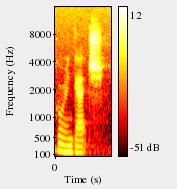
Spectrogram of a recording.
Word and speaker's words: Guringati: On Duraban, the eel being was called Guringati, which would have been pronounced much like Guringach, so perhaps he was the same being as Guringach or a relative.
